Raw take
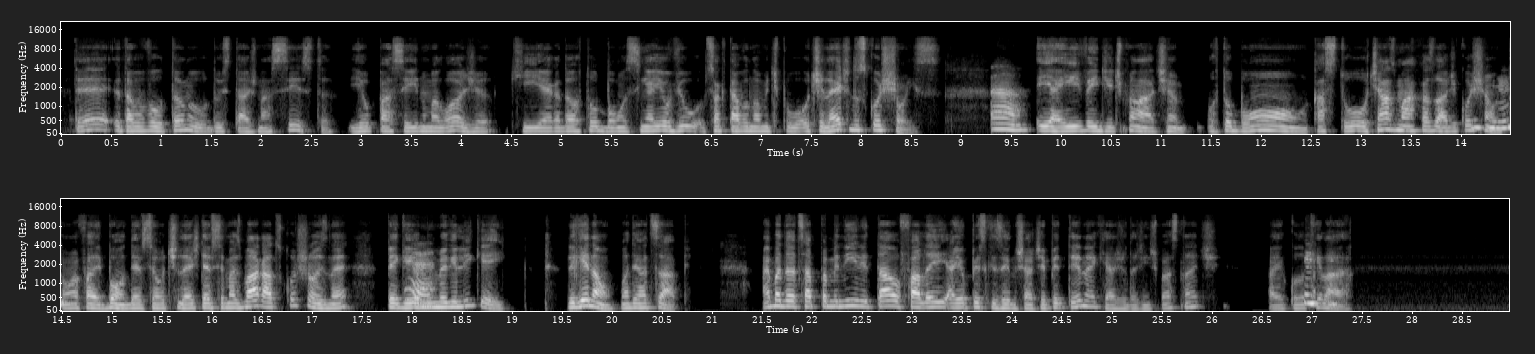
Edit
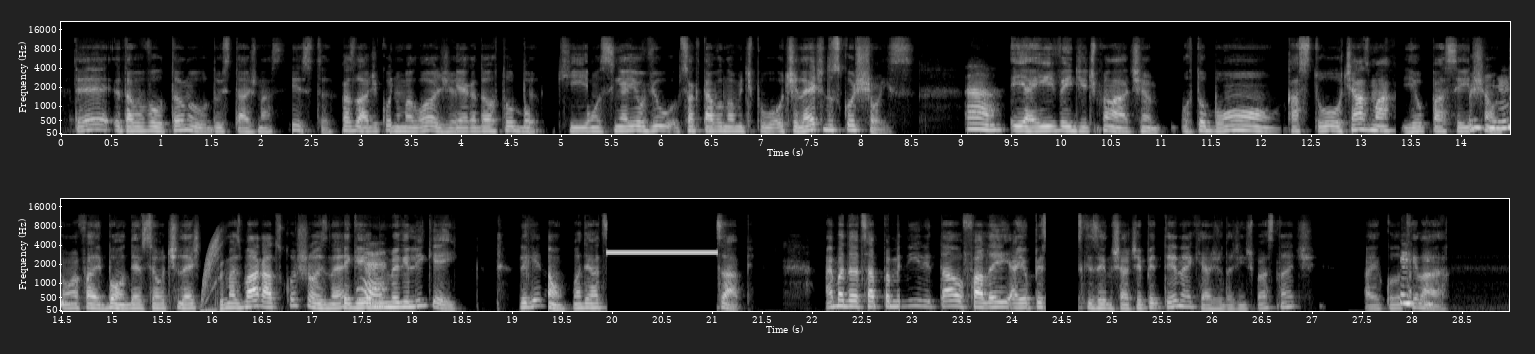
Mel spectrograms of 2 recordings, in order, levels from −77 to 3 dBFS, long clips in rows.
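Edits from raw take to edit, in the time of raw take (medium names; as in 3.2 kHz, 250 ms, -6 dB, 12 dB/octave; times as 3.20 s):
1.95–2.31 s: studio fade out
2.81–3.55 s: swap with 13.60–14.08 s
4.21–4.79 s: move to 5.52 s
8.63–9.32 s: fade out, to -17.5 dB
12.21–12.48 s: fade out
15.88 s: tape start 0.27 s
17.32–17.80 s: delete
19.49–19.84 s: studio fade out
20.42 s: add tone 3.08 kHz -9 dBFS 1.11 s
22.24–22.95 s: fade in, from -21 dB
23.70 s: insert silence 0.33 s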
